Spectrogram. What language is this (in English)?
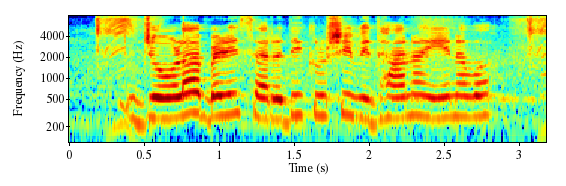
Kannada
